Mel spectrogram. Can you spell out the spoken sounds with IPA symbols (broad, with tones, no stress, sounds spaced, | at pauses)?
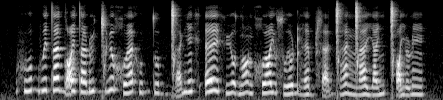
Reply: x u˩˥ o̯ b u˩˧˩ e̯ t æ˧˥˧ d ɑ̰˧˥˧ e̯ t æ˧ ɽ ʉ˧˥˧ ɡ͡ǀ ʉ˧˥˧ e̯ χʷ æ˩˥ x u˩˥ b tʷ ɛ˩˧˩ b ɡ͡ǀ æ̰˩˥ ɡ ẽ˧˥˧ x ʔ ɛ˧˥˧ e̯ x y˩˧˩ o̯ d ɑ̃˧˥˧ ɡ χʷ ɑ˧˥˧ j sʷ e˩˥ o̯ ɖʱ ɛ˩˧˩ b ɬ æ̰˩˥ ɡ͡ǀ æ˧˥˧ ŋ͡ǀ æ˩˧˩ j æ˩˥ ɲ ǀʰ ɑ̰˧ j ø˩˥ ɽ ẽ˧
